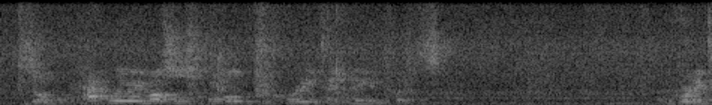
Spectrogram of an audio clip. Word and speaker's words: chordae tendineae: The chordae tendineae hold the valves and prevent them from flapping the other way.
